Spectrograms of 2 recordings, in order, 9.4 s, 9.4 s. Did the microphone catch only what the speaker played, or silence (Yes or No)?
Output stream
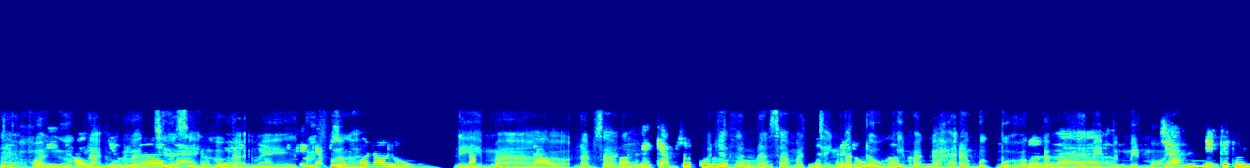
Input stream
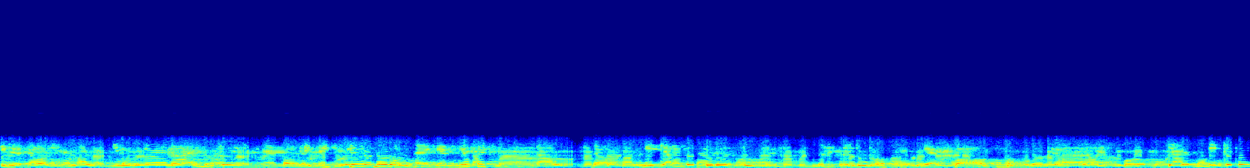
No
